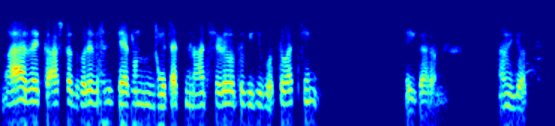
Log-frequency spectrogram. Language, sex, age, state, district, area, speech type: Bengali, male, 45-60, West Bengal, Hooghly, rural, conversation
